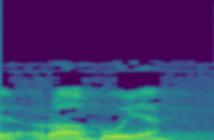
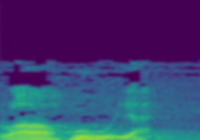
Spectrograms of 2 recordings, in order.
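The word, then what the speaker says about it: راهويه: والمحدثون يقولون كما ذكر ذلك الحافظ السيوطي في التدريب إن المحدثين يكرهون ويه، يقولون ويه شيطان، فلا ينطقونها هكذا، لا يقولون راهوي، إنما يقول راهوية، ننطقها هكذا لكراهتهم للشياطين ولكراهتنا له أي للشياطين أيضا.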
